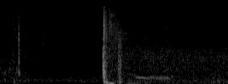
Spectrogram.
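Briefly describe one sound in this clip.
A rifle shot cracks sharply.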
